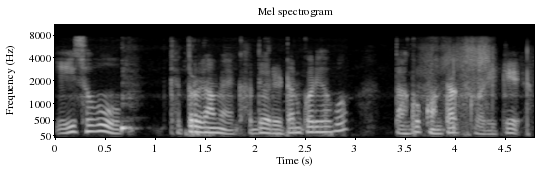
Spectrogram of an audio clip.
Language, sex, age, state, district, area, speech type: Odia, male, 18-30, Odisha, Koraput, urban, spontaneous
